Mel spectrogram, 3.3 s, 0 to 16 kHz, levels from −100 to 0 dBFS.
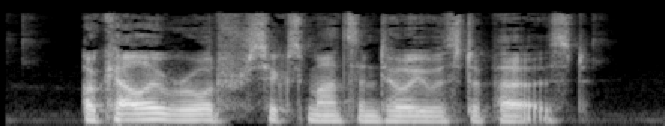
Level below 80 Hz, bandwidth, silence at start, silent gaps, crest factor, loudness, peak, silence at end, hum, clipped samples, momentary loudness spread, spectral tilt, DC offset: -56 dBFS; 11.5 kHz; 0.4 s; none; 18 dB; -20 LUFS; -2 dBFS; 0.4 s; none; under 0.1%; 11 LU; -5.5 dB/octave; under 0.1%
